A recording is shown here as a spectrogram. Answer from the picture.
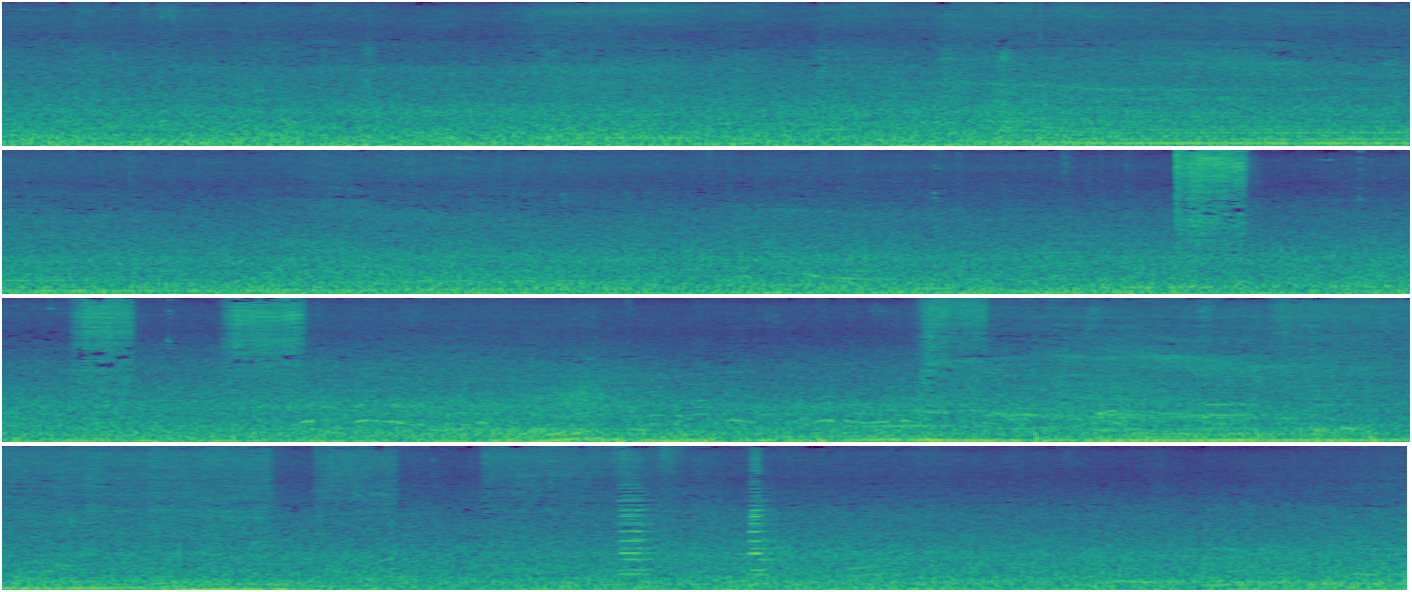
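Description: Roadside traffic noise, with vehicles passing and a vehicle horn sounding. Voices and a few short sharp noises come partway through.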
